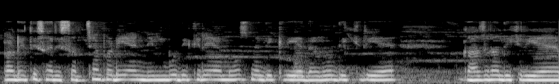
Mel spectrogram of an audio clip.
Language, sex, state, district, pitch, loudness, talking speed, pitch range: Marwari, female, Rajasthan, Nagaur, 210 Hz, -12 LUFS, 225 wpm, 205-215 Hz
